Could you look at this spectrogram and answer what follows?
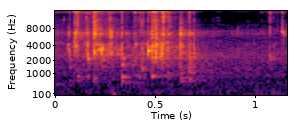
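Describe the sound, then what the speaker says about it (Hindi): Raw mango pieces tip into the water they were boiled in, giving a brief wet splash and a few gurgling plops that quickly fade. "अब इसको भी हम इसी में जो पानी बचा था जिसमें कैरी को बॉईल किया था उसी पानी में हम ये डाल देंगे सारा"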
